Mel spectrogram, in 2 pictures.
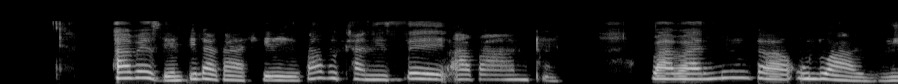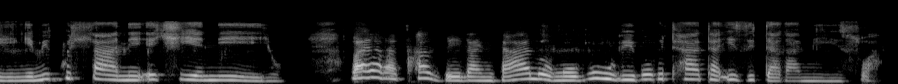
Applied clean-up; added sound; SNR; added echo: neural mask model Resemble Enhance denoiser.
